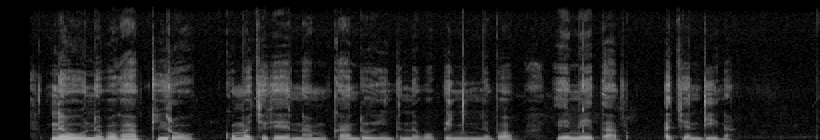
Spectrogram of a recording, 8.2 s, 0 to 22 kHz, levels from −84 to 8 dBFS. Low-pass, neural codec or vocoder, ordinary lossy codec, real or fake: none; none; none; real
